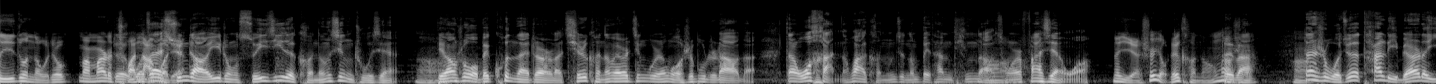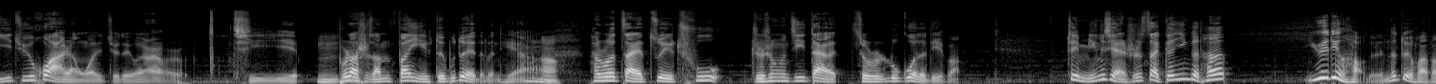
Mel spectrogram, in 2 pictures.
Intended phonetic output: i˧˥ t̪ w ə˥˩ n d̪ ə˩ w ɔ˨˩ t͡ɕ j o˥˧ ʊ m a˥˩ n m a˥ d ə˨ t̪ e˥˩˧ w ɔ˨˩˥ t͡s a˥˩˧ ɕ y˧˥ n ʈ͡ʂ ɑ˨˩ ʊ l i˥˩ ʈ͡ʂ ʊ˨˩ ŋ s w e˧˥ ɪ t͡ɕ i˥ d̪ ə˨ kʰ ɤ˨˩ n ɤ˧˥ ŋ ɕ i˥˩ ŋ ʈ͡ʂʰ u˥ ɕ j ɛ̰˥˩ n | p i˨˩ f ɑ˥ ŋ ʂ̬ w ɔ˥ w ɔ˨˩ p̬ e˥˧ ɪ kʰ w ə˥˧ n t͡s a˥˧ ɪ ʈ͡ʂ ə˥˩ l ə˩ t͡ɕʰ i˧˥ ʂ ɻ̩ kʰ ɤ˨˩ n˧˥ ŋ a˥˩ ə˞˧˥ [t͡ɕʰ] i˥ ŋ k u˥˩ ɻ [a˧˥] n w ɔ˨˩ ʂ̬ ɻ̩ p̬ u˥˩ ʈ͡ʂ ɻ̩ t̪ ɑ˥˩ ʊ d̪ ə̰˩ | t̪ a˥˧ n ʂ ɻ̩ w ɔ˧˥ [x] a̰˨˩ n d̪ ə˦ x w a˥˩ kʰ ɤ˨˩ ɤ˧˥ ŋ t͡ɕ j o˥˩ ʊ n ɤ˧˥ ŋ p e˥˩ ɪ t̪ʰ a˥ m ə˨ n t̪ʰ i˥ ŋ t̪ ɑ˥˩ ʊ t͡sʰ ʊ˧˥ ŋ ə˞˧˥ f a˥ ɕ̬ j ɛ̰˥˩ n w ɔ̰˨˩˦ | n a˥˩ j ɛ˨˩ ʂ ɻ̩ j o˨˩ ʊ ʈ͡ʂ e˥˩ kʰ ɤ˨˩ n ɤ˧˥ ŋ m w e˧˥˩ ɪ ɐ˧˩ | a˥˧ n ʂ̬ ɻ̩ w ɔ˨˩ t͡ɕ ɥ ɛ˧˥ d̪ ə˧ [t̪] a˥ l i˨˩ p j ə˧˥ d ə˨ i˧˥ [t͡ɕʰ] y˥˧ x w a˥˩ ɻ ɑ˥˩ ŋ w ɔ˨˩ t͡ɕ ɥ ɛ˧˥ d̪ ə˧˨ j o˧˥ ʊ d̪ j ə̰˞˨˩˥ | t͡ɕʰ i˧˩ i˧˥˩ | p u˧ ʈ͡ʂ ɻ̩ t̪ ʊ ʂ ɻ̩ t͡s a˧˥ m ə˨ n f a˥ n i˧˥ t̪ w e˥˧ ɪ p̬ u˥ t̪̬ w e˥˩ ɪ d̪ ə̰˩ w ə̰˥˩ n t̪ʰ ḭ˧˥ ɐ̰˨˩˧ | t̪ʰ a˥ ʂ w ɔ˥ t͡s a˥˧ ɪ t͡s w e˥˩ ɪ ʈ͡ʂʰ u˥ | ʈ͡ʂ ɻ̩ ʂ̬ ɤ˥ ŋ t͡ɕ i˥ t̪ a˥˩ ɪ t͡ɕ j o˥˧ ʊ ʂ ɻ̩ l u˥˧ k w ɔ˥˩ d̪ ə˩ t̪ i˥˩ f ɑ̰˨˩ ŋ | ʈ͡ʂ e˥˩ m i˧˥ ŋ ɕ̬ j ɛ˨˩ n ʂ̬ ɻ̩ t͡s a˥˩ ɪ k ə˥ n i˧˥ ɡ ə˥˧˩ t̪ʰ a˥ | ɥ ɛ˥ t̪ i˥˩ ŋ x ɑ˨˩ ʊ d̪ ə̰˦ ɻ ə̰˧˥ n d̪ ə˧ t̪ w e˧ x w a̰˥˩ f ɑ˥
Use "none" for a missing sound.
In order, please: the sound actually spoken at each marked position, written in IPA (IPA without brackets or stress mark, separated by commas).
t͡ɕ, ə˧˥, x, t̪ʰ, t͡ɕ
